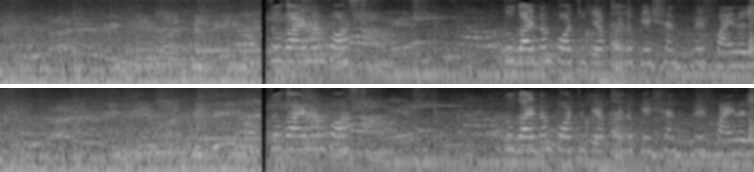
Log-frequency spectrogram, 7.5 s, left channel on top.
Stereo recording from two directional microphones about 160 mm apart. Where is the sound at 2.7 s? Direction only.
Centre (ahead or behind).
